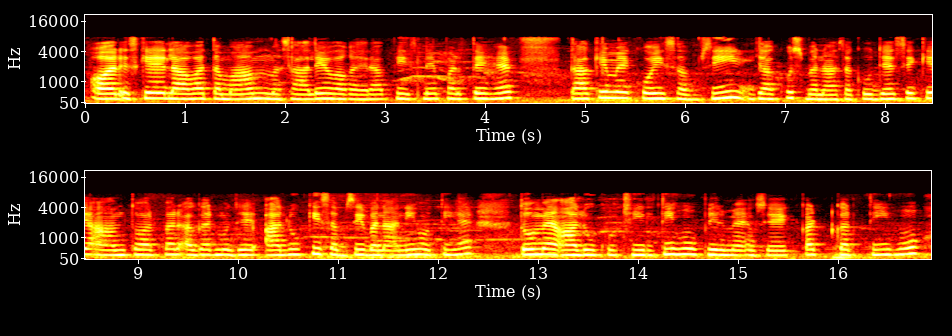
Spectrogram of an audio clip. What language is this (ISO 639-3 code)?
urd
